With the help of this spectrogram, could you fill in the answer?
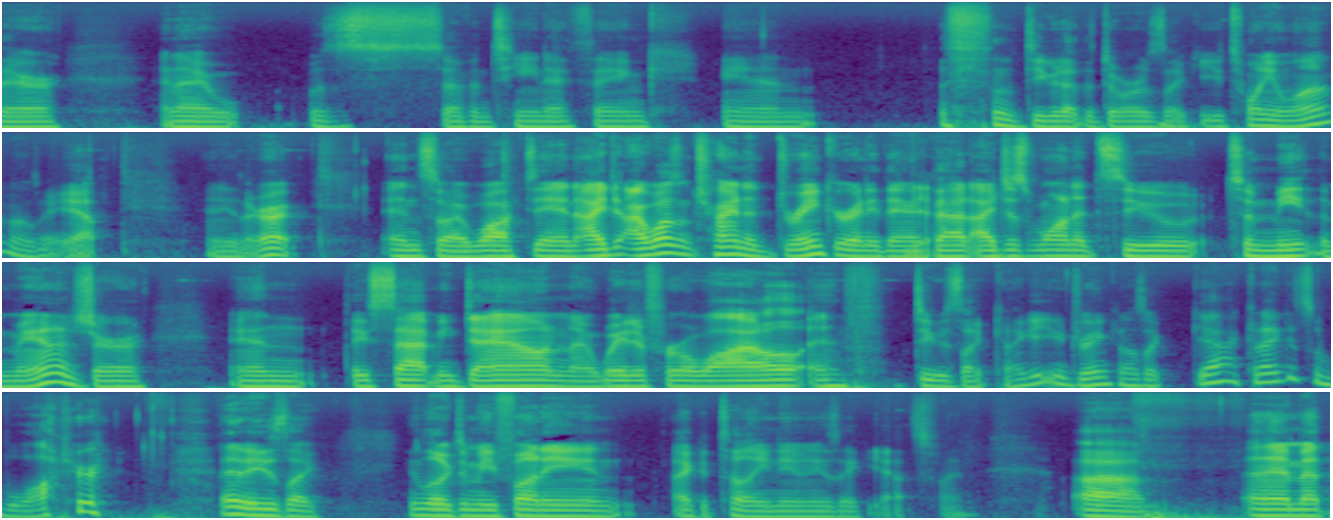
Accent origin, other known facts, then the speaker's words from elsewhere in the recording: Washington, United States; moved away; I grew up in the Pacific Northwest in the early 2000s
